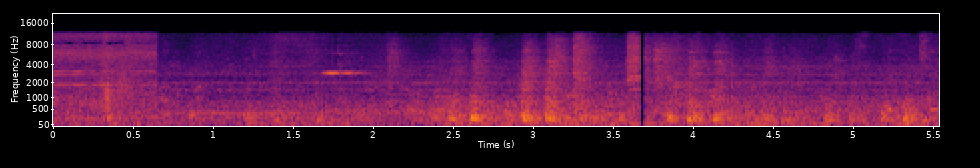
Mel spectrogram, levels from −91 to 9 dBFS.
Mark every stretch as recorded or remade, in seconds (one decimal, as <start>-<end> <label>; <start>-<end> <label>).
0.0-1.6 recorded; 1.6-2.6 remade; 2.6-5.5 recorded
